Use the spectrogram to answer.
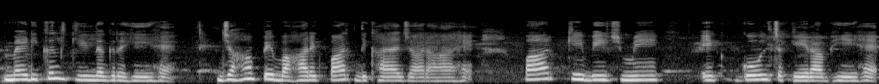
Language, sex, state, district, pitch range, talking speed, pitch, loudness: Hindi, female, Haryana, Charkhi Dadri, 180-225 Hz, 155 wpm, 200 Hz, -15 LUFS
